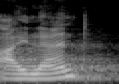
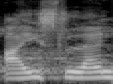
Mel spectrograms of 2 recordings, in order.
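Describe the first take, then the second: First: No s sound is heard after the first vowel. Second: An s sound is heard after the first vowel. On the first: The speaker calls it right. "The exact pronunciation" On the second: The speaker calls it wrong. "गलती से इसको आइसलैंड नहीं पढ़ा जाएगा"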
